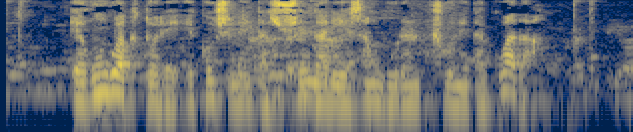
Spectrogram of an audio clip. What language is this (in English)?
Basque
